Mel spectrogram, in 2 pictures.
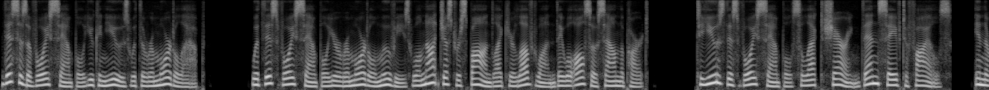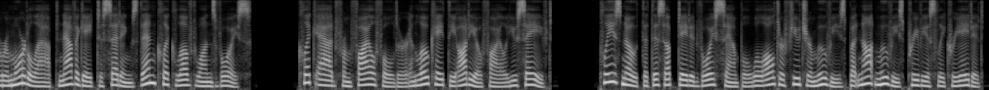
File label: us female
